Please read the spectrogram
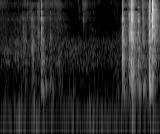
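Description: A metal garlic press being picked up and handled: a quick cluster of metallic clicks and clinks about one and a half seconds in, after a near-quiet stretch.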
